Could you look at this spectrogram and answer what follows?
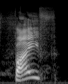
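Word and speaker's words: five: In NATO radio telephony, 5 is pronounced fife to avoid confusion with similar sounding words.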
